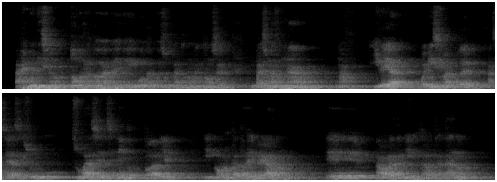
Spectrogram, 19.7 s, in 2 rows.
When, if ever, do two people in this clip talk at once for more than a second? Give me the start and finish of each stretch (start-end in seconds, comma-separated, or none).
none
